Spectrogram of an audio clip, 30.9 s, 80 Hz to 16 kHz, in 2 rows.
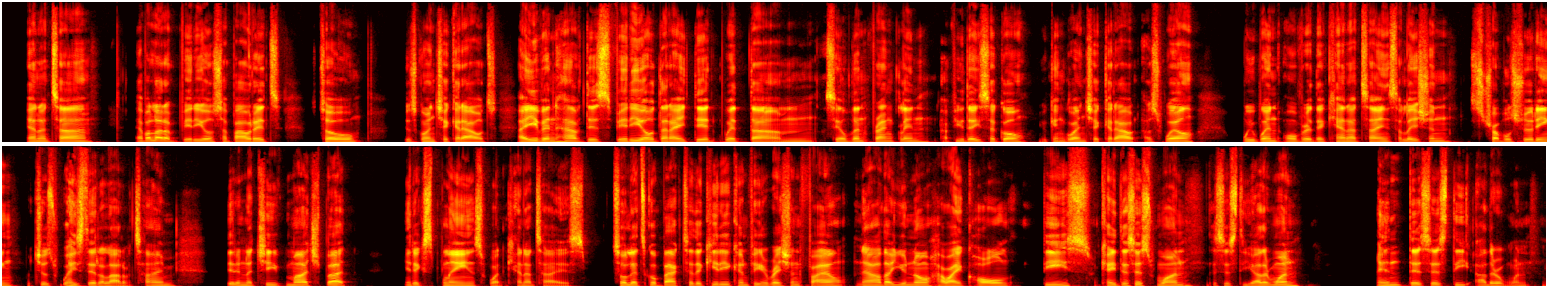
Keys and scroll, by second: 0.0-0.3 typing, 15.3-17.6 typing, 19.4-20.8 typing, 23.5 space, 23.6 BackSpace, 26.2-27.4 typing, 28.5 typing, 29.8 typing.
